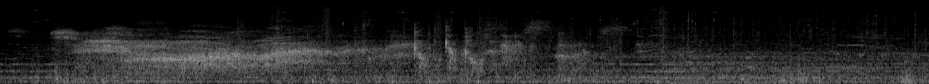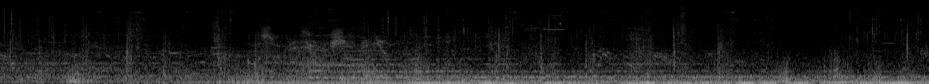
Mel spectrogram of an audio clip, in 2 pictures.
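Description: A torch flame crackles and hisses.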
